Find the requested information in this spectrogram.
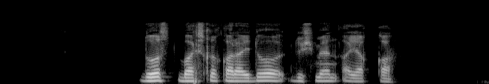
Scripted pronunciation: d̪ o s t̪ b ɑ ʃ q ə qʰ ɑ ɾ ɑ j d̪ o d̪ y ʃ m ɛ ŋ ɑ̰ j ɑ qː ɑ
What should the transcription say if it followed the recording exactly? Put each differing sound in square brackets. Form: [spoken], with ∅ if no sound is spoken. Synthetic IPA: d̪ o s t̪ b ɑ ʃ q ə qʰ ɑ ɾ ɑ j d̪ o d̪ y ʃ m ɛ [n] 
